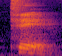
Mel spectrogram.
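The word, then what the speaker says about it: तीन: Teen. Like teenager.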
